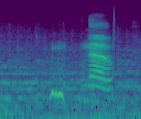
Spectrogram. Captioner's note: laughs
